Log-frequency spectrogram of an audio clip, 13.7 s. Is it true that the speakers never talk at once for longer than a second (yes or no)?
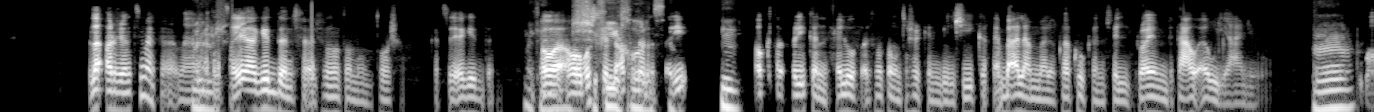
no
